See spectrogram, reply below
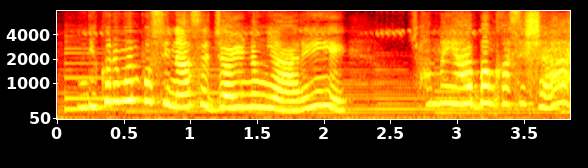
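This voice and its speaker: A woman's voice: very high voice, lively intonation, fast, fairly bright tone, faint music behind. A woman playing a feisty, proud and cheeky female student in a radio drama. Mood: defiant. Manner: spirited, cheeky.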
